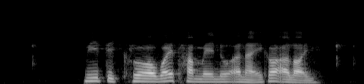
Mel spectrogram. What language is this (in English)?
Thai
